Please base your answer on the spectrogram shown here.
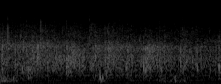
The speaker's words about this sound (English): Let's give him a great big round of applause.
